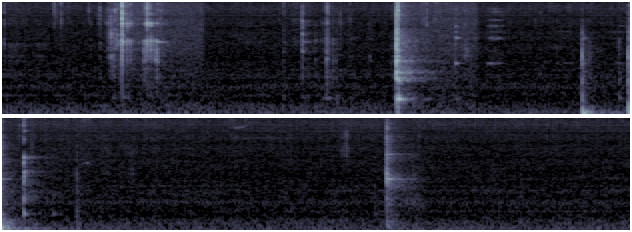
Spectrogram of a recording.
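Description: Faint handling noises of a glass beer bottle and a plastic LED bulb on a cutting mat: a few light clicks and knocks, including two dull knocks close together about three seconds in.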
